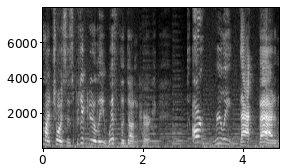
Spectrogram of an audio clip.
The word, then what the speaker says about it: Dunkirk: annoyingly like an idiot mispronouncing dunkirk as dunkirky because i'd never seen it spelled the french way before my apologies for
